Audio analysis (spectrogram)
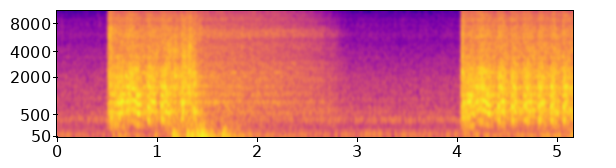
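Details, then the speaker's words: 1984 Toyota Tercel SR5 wagon, distributor rotated to maximum advance: engine lurches into a loud, uneven run, sags and dies, then catches again; timing far too advanced. Hard start from over-advanced ignition timing. "the distributor is really far forward yeah the distributor is like Max forward right now"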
